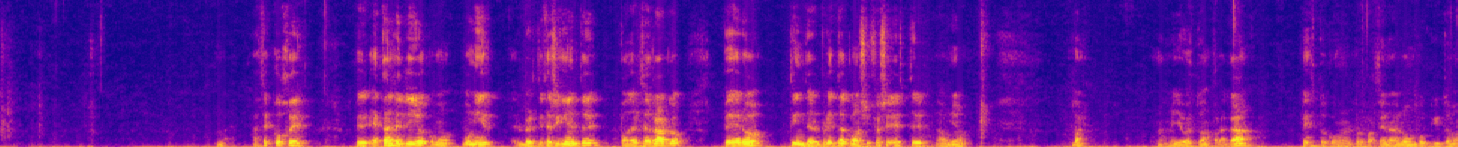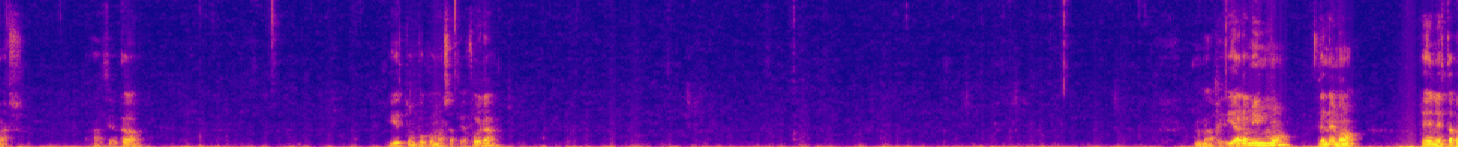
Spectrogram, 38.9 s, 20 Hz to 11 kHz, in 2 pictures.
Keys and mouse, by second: 0.4 f, 0.7 right click, 1.1 f, 1.4-4.1 middle drag, 3.9 1, 4.1 right click, 4.4-15.1 middle drag, 14.3 g, 15.1 click, 15.2-16.2 middle drag, 16.2 right click, 16.5 middle click, 17.1 right click, 18.2 click, 18.7 g, 19.4 click, 19.6-21.1 middle drag, 20.6 g, 21.1 click, 21.2-22.2 middle drag, 21.8 g, 22.2 click, 22.2 middle click, 22.8 right click, 23.1-24.2 middle drag, 23.7 g, 24.2 click, 24.6 right click, 24.9 g, 25.4 click, 25.5 middle click, 26.1 right click, 26.2 g, 26.8 click, 27.1-28.3 middle drag, 28.3 right click, 28.6 g, 29.4 click, 30.3-31.5 middle drag, 31.1 g, 31.5 click, 31.7 middle click, 32.1 right click, 32.3 g, 32.7 click, 32.8 right click, 33.0 g, 33.5 click, 33.7-34.7 middle drag, 34.3 g, 34.7 click, 34.9 middle click, 35.4 alt+right click, 35.9-38.8 ctrl+middle drag.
